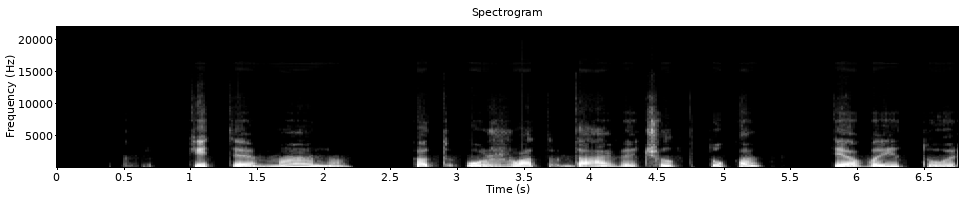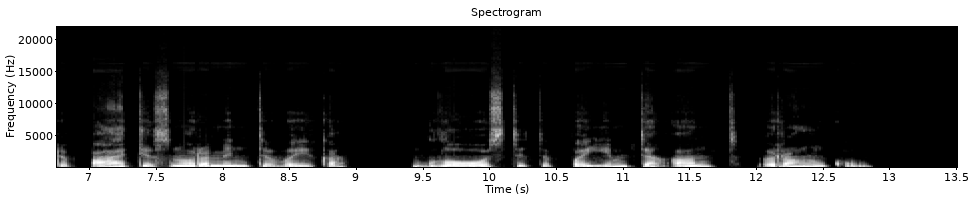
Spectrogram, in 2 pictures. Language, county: Lithuanian, Panevėžys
